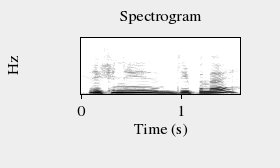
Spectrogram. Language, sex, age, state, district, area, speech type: Assamese, female, 30-45, Assam, Jorhat, urban, spontaneous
